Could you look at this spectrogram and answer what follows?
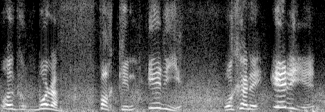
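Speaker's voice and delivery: high-pitched exasperated cursing; yelping at himself in disbelief; angry outburst. Real, not acted. Man who just dropped his wine, cursing himself in high frustration.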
